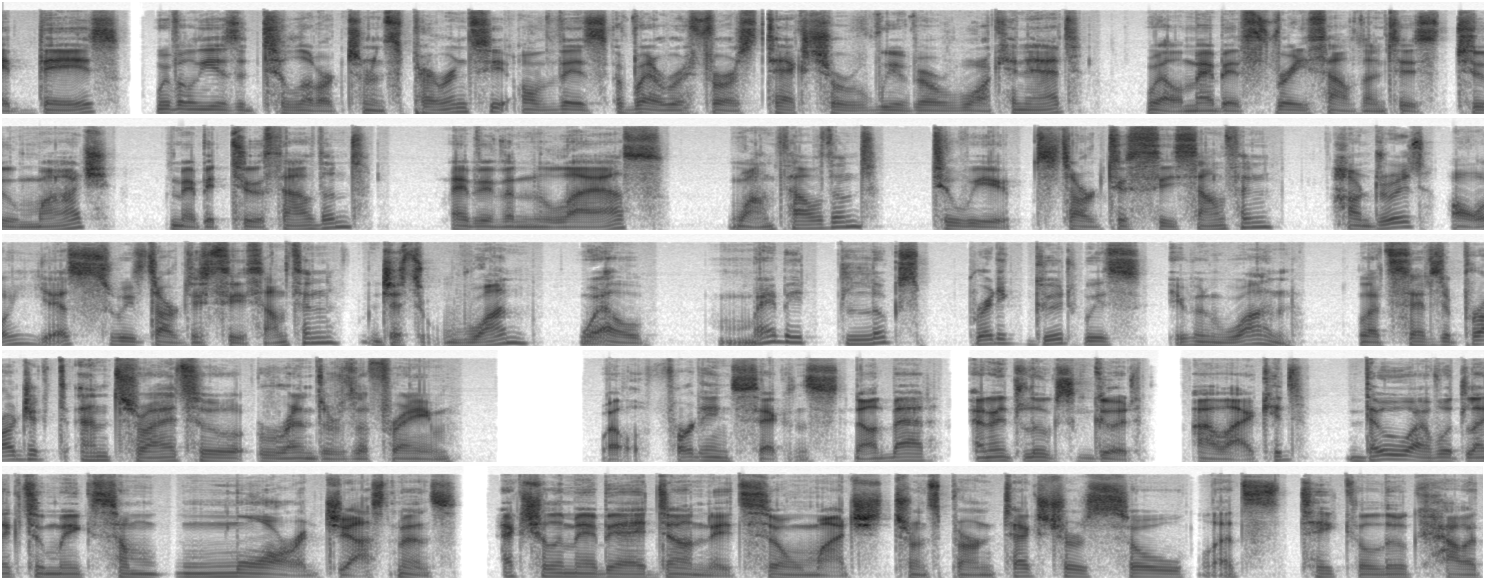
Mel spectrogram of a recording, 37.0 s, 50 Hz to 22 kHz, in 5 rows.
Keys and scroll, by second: 8.5 2, 8.6 0, 8.8 Return, 10.6 1, 10.8 0, 11.6 Return, 12.6 1, 12.7 0, 12.9 Return, 14.3 5, 14.4 Return, 15.5 2, 15.6 Return, 16.7 1, 16.7 Return, 18.5 space, 20.4 space, 21.5 ctrl+s, 24.1 ctrl+F12.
